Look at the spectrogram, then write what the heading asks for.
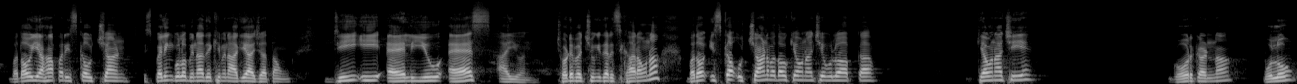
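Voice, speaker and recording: Man, teacher from India, high voice, quizzing students with question after question, spelling words letter by letter. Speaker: English teacher. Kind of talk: exam answer-key class.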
